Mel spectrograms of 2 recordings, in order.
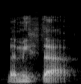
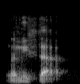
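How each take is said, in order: First: Said in the usual way. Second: Breathy whisper, reining himself in. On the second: Real, not acted. Ranting vlogger hushing himself to stop, whispered.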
